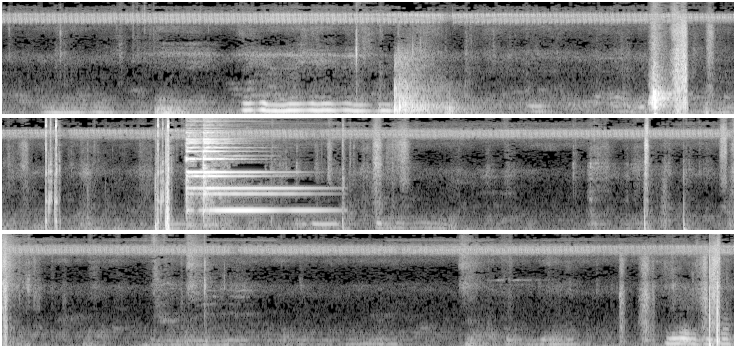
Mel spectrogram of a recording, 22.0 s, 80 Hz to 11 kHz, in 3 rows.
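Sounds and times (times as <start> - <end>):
crickets chirping: 0.0 - 21.9
small metal bell ringing: 9.1 - 10.8.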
